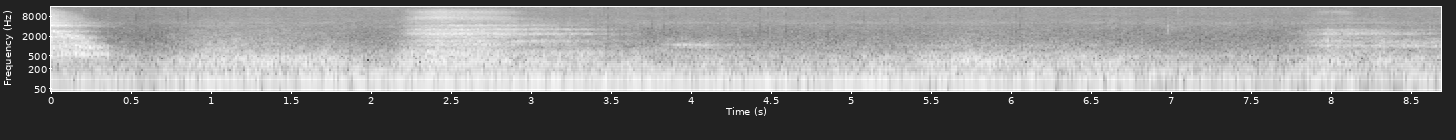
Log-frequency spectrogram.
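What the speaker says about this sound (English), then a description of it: "practice here around 8 belly breaths" Slow belly breathing held in a seated yoga twist, long soft inhales and exhales rising and falling against a low steady background hum, close and quiet with no talking.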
